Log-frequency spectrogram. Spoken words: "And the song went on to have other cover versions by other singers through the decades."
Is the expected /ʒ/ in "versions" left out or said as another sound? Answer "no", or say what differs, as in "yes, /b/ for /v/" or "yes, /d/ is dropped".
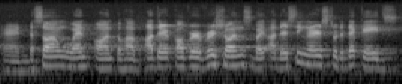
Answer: yes, /ʃ/ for /ʒ/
